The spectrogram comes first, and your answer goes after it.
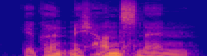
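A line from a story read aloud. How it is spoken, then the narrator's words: Conciliatory murmur. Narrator (German): murmelte er als eine Art versöhnlichen Abschluss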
